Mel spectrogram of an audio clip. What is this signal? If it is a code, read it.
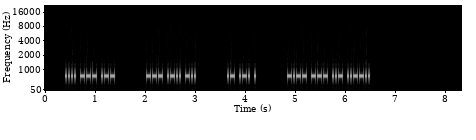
Morse code, heard as a keyed tone, about 40 wpm, 700 Hz. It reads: HOW OLD ARE YOU?
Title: 3x Word-Spacing - Sentences from Top 200 Words - 40wpm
